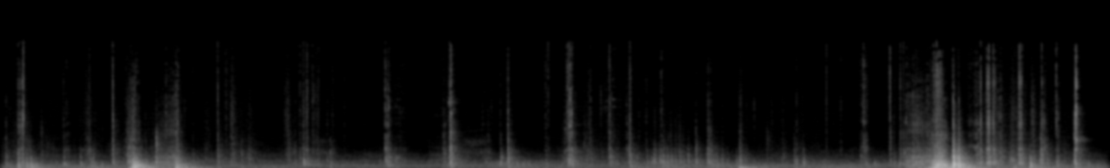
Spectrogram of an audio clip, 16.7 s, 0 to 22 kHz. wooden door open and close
0.2 3.3, 6.7 12.2, 13.6 16.4

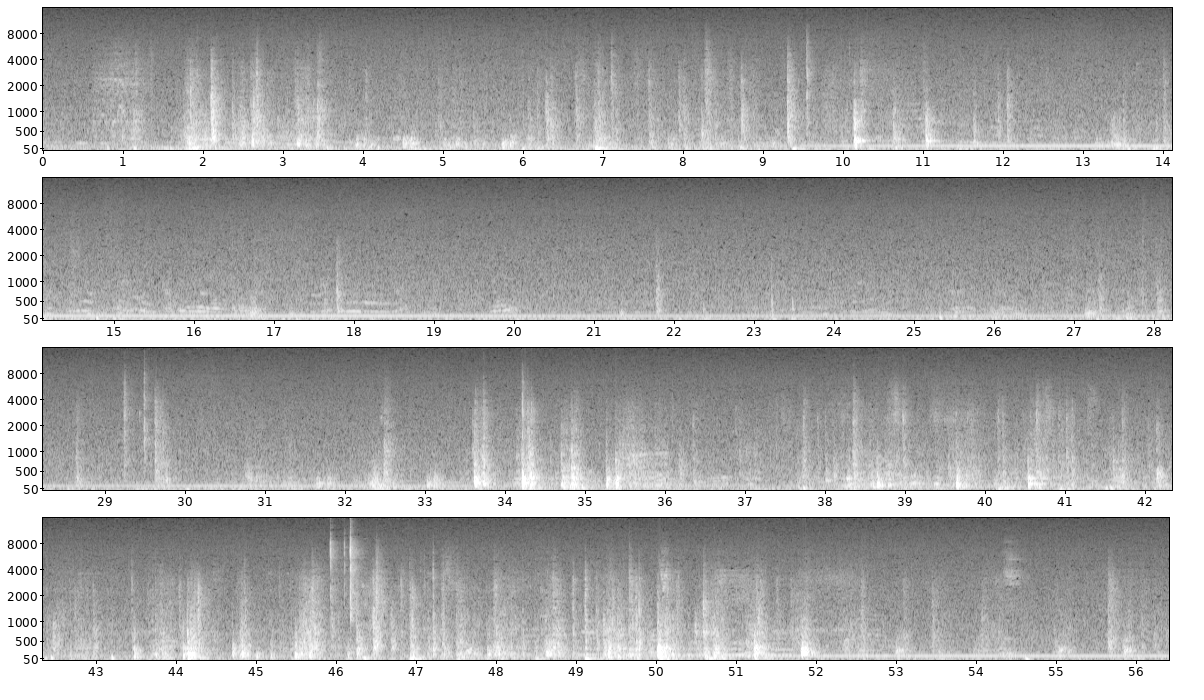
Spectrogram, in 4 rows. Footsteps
37.4 56.3

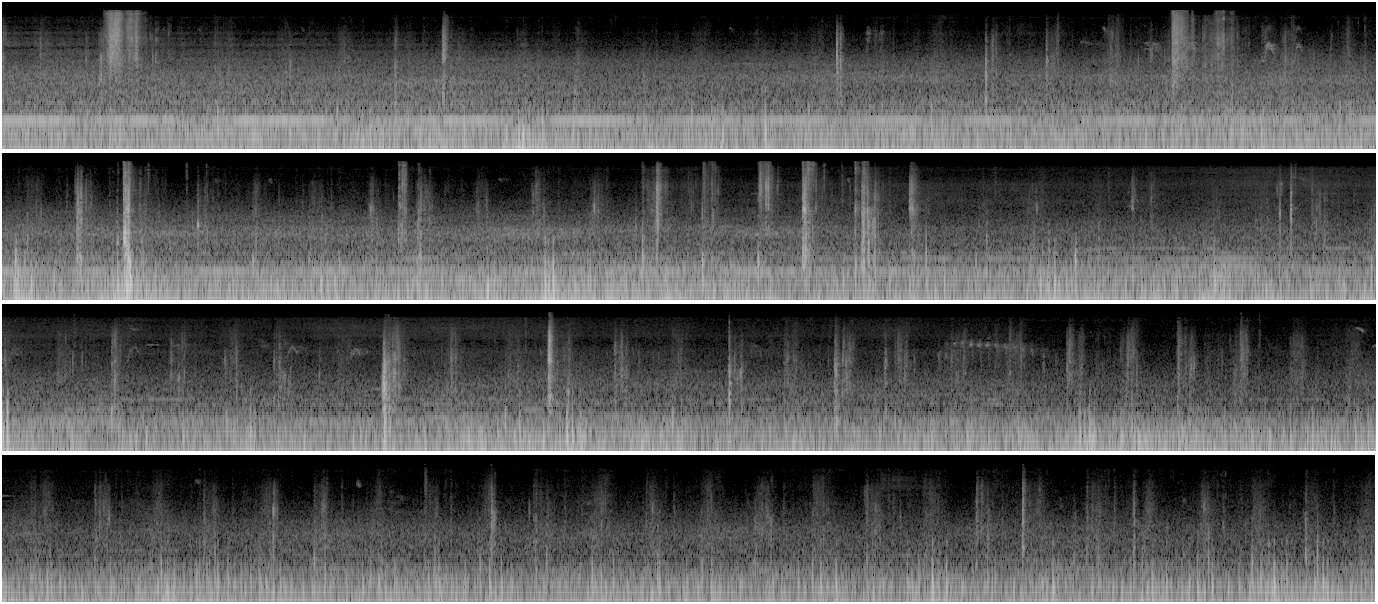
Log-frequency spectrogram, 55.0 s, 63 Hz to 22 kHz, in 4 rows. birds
6.4 50.4

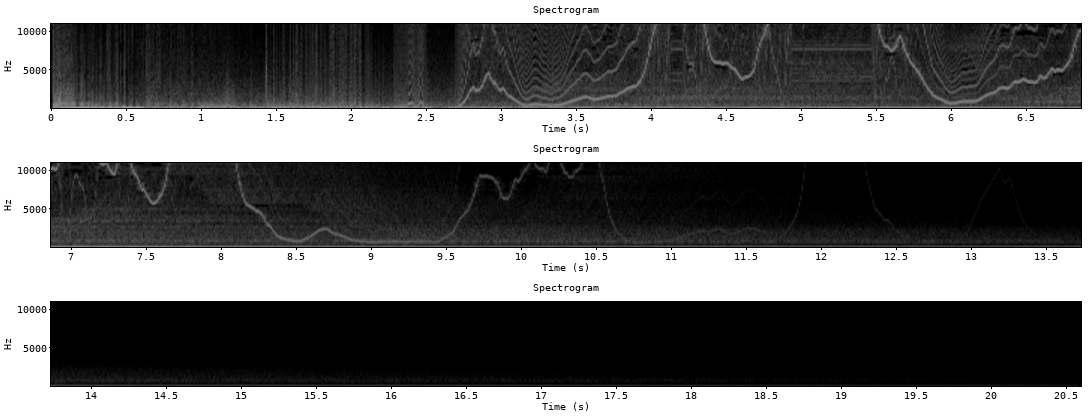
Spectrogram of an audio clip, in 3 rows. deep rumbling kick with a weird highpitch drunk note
0.0 14.0

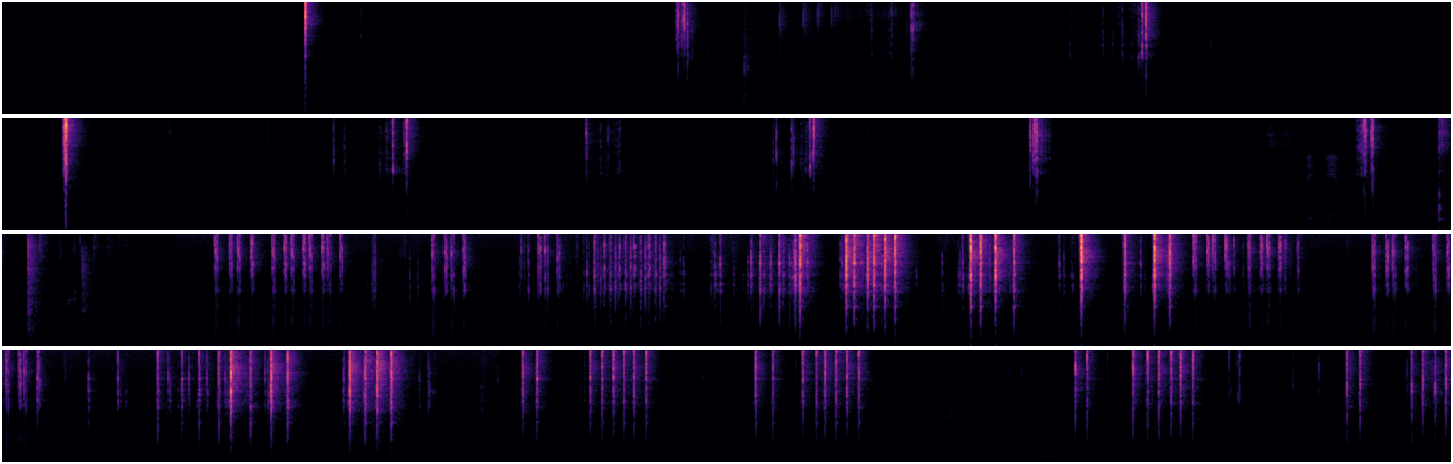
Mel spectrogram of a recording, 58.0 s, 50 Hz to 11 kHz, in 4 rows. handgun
31.1 42.0, 42.7 47.7

